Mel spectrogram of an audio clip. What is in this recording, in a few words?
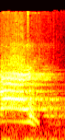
"oh", yell; Voice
